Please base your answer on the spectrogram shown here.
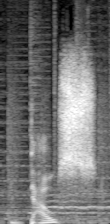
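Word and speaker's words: Dhaos: D not day not not chaos it's I'm pretty sure it's pronounced like douse if I'm not like dowsing of fire almost I think so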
